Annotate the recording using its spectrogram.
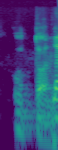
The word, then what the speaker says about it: automne: This one is sounds like this. Automne. – L'automne. – Automne. – L'automne. – Automne. – L'automne. – Automne. So actually, you do pronounce the N at the end.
